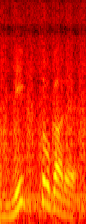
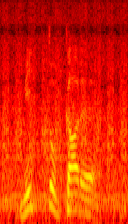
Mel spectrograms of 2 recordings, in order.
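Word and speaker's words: ミッドガル: 発音してミッドガルらしいです。ミッドガルとかじゃ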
